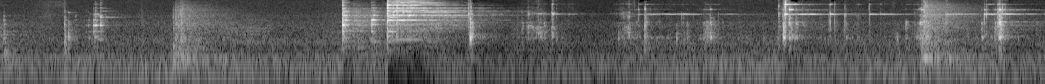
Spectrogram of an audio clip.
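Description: Wrench and homemade steel front main seal installer clinking and clicking as the installer is tightened until it stops turning, pressing the front main seal home. A cluster of sharp metallic clinks comes about two seconds in, with scattered clicks after.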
